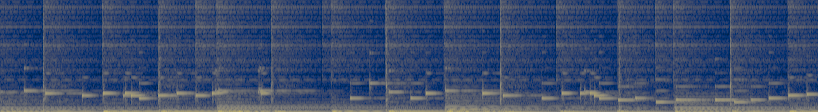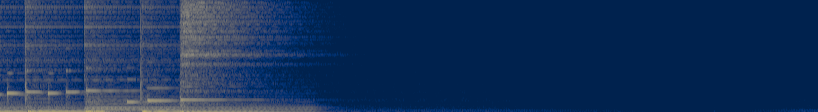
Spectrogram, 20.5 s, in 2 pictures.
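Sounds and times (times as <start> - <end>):
12-bar blues: 0.0 - 14.0.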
